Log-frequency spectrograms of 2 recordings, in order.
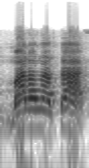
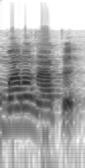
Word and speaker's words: Maranatá: E do aramaico eu clamo Maranatá, como dizemos nós católicos, ou Maranata, como dizem nossos irmãos separados, os evangélicos ou protestantes.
